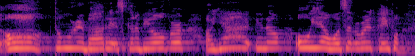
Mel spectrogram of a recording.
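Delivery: lightly acted fussing reassurance; comforting hospital staff. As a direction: imitate doctors and nurses soothing a patient. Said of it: "tried to comfort her and all that".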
